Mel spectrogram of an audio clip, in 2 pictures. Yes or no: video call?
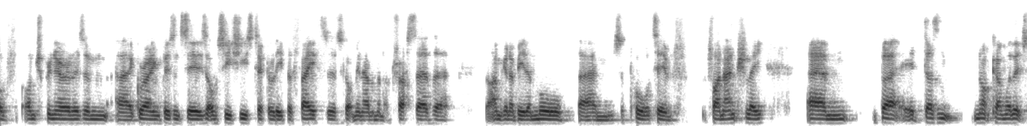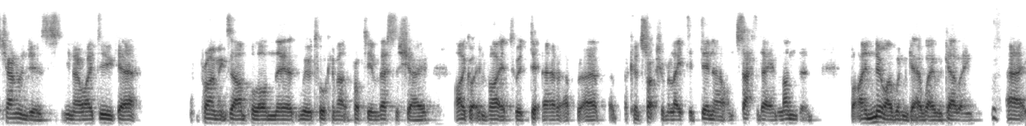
yes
